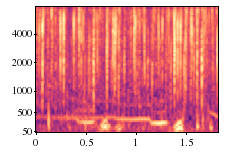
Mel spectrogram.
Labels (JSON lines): {"label": "biophony, cascading saw", "recorder": "SoundTrap 600 or HydroMoth"}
